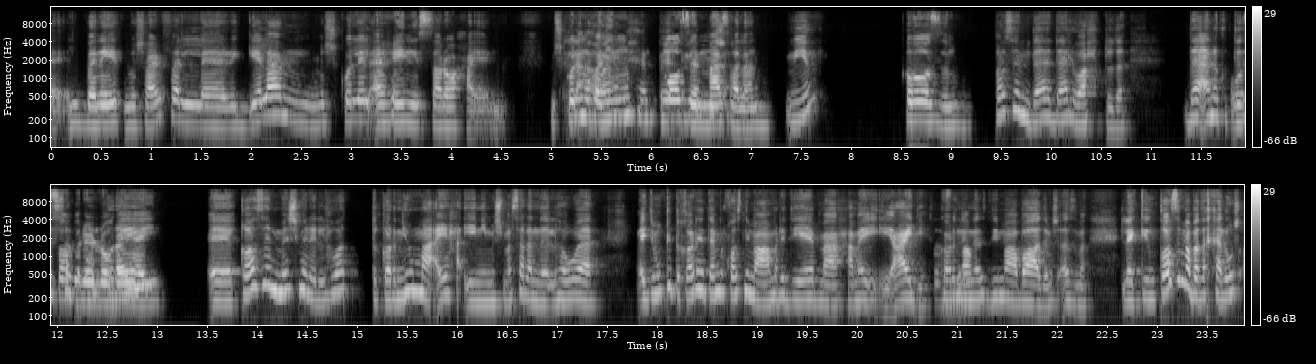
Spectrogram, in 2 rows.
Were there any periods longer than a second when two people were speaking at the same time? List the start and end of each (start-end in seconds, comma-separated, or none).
5.1-7.2, 11.8-13.1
